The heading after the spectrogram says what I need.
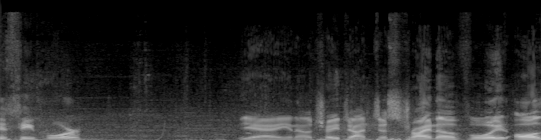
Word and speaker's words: Trejohn: I'm sorry, how you pronounce his name? Trejohn. Trejohn. Okay. Like 3 Johns. 3 Johns, okay.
